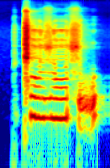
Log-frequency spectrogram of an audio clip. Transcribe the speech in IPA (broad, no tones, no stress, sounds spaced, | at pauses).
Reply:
ǁ ũ ɮ ũ ɬ ṵ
